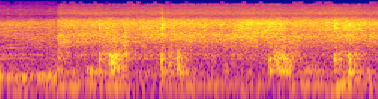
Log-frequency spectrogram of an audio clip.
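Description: Dried fish jhura stir-frying in a pan gives a steady, loud hiss of sizzling oil, broken by soft scraping strokes of a spatula every half second or so.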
